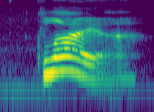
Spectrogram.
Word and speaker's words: glia: Glia, even though it says it's pronounced glia. Oh, let's try this one. Glial. Yeah, okay, we're going with glia because it says glia right here, not glia.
